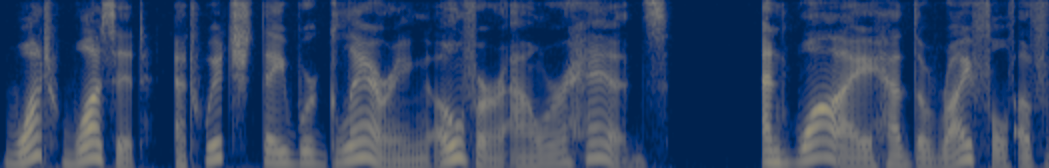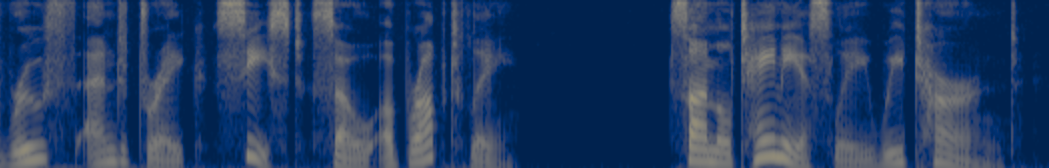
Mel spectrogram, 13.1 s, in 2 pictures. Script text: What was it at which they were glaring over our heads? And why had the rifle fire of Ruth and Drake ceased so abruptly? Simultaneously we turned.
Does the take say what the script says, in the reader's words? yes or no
no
